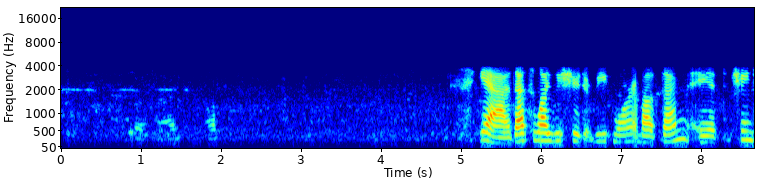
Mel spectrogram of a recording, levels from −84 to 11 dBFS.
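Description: Throughout, the speech sounds thin, boxy and slightly rough and synthetic, limited to about 300 Hz to 3.6 kHz. This is the iLBC codec, whose 20 ms narrowband frames fit its 15.2 kbps mode.

From 6.22 to 6.26 s, a brief held, buzzy vowel-like sound replaces the speech. These are lost iLBC frames, consistent with one missing packet, and the decoder fills the gap by repeating the last pitch cycle with added noise.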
